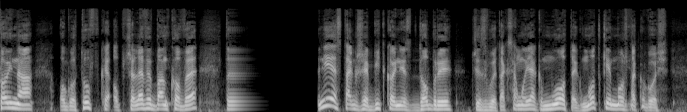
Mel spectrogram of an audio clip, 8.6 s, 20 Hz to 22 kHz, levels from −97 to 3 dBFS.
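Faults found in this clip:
Call audio freeze, 2.87–4.00 s, speech. Last sound smeared into a fading buzz, then about 0.74 s of silence; speech resumes intact, delayed 1.1 s, nothing lost. Likely jitter-buffer underrun from held packets. Spectrogram: frozen harmonic smear decaying to a blank band. Waveform: flat gap.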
